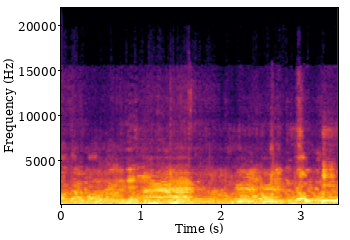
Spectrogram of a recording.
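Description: Cattle lowing at a busy livestock market, deep moos rising and falling across the clip over steady crowd murmur and chatter, with the animals sounding close and fairly loud.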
